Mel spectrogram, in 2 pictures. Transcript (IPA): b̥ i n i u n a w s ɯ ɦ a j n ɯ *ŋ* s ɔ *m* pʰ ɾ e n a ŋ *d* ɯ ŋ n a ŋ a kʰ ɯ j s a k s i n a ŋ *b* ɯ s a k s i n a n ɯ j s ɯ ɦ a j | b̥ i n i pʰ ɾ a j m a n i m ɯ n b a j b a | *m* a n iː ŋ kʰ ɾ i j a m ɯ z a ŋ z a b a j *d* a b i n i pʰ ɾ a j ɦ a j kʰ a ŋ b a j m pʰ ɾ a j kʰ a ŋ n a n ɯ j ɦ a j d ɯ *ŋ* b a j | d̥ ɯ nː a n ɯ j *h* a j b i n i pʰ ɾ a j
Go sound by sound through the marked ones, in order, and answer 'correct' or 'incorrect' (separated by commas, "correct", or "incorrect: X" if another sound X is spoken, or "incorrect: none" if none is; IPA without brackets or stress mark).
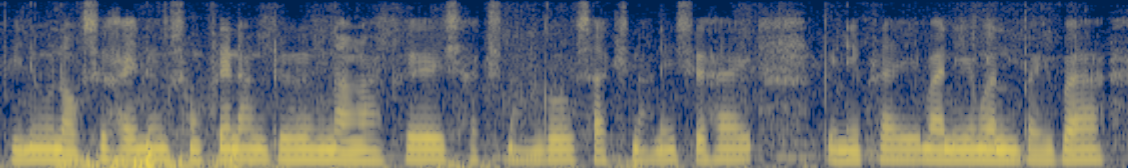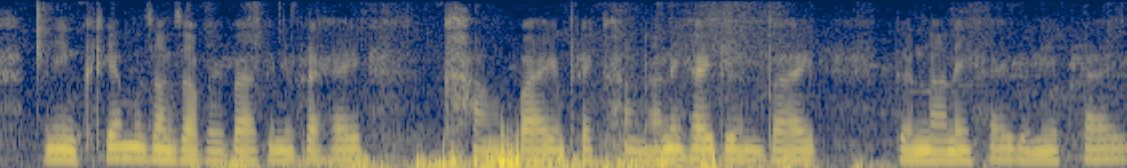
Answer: correct, incorrect: ŋ, correct, incorrect: ɡ, correct, incorrect: b, incorrect: n, correct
